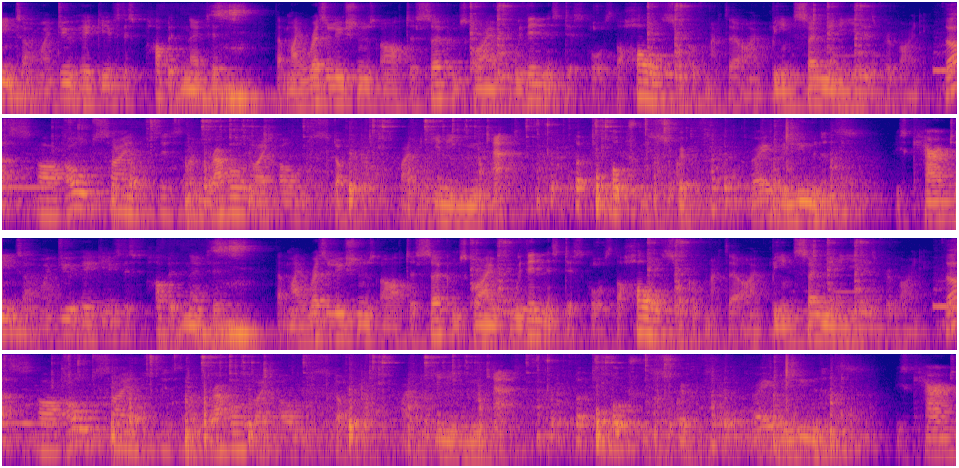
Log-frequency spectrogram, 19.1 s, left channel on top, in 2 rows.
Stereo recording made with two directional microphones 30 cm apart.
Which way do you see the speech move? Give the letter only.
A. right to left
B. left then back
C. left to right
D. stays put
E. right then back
E.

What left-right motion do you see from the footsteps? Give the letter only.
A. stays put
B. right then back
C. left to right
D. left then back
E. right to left
D.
